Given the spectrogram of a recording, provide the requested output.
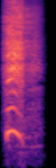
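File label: damaged, Japanese; tsukiha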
